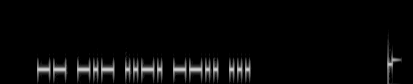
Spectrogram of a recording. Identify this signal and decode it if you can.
Morse code, heard as a keyed tone, about 30 wpm, 700 Hz. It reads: MKFZS
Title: Code Groups - 5 Letters - 30wpm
